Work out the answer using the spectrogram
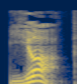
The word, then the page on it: yawp: British English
